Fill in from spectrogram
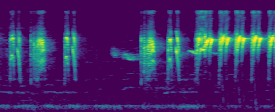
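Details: A brown-throated sunbird, called kolibri kelapa or wiceh, in a tutor recording for caged birds gives harsh, scratchy chirps and a short slurred note. It then breaks into a quick trill of high, bright notes.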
